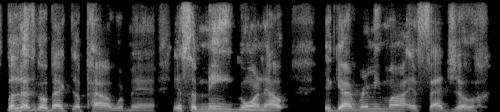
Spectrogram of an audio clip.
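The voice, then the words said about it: Hoarse, strained voice. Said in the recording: “Please forgive me, my voice. I lost my voice last night, you know, yelling and all that stuff. So that's why I'm sounding like this.”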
